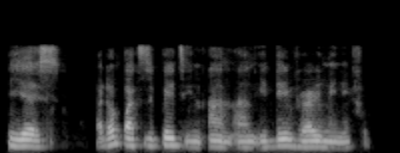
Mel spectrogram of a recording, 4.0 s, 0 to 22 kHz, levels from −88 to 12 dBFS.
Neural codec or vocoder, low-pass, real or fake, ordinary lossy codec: codec, 16 kHz, 4 kbps, FreqCodec, smaller model; 7.2 kHz; fake; none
